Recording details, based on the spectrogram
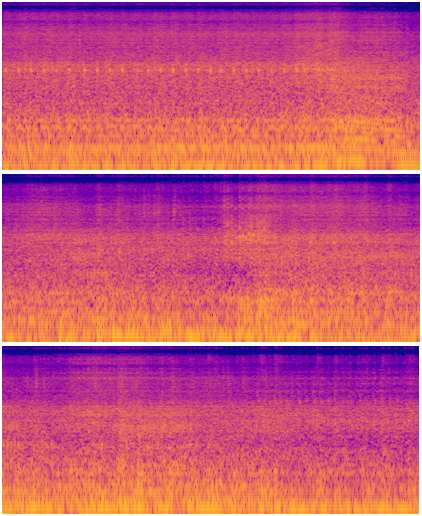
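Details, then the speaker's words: Two-stroke hovercraft engine, newly fitted coil, carbs sorted, primed and started in the shop, buzzes at a fairly even idle, rising slightly as it warms, no stumbling; normal idle. "That's what it's supposed to run like. I'll let her warm up for a bit."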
